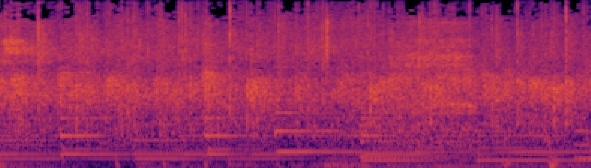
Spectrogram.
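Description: An audience gives a steady round of applause, a dense wash of clapping that holds at an even level for several seconds while sustained keyboard chords play underneath.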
